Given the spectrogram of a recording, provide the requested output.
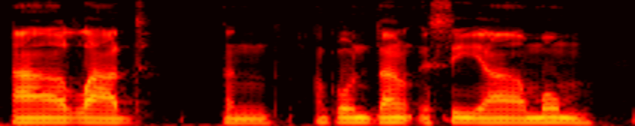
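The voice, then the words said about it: Poor put-on Mancunian accent. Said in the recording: “That was a particularly bad Mancunian accent.”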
